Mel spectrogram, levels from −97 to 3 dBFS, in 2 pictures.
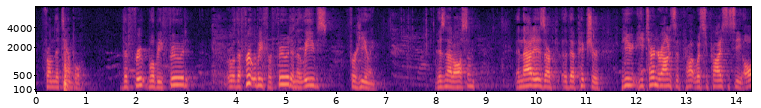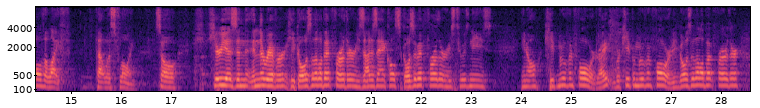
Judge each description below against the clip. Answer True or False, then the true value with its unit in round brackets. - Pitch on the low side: False (175 Hz)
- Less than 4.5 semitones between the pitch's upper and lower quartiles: True (3.4 semitones)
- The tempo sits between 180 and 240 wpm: True (185 wpm)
